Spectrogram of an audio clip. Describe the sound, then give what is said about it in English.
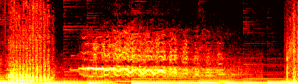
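A horse gives a long, wavering whinny after a brief noisy burst, with steady low tones stepping beneath it throughout; no hoofbeats stand out. “My unicorn just arrived.”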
